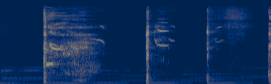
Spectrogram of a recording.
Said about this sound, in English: See him begin to cough from how raspy his voice is.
